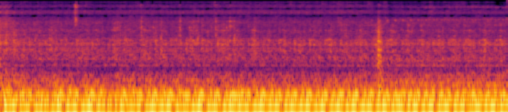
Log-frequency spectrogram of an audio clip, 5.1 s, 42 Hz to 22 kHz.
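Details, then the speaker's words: 1987 Ford F-350 diesel, started with ether after sitting 8 months: deep even idle with steady low beat, no misfire or knock, runs on its own without a boost; some wiring issues noted. "It runs. It can fire up on its own without being boosted."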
